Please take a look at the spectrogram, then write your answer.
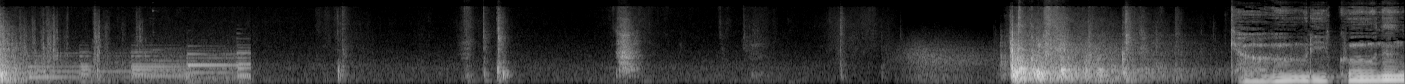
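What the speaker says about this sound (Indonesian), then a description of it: "secara bersama-sama mereka menggedor pintu" Scattered dull thuds and knocks of people banging on a door, irregular and mid-distance, between stretches of near silence, with music and other sound at the start and end.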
